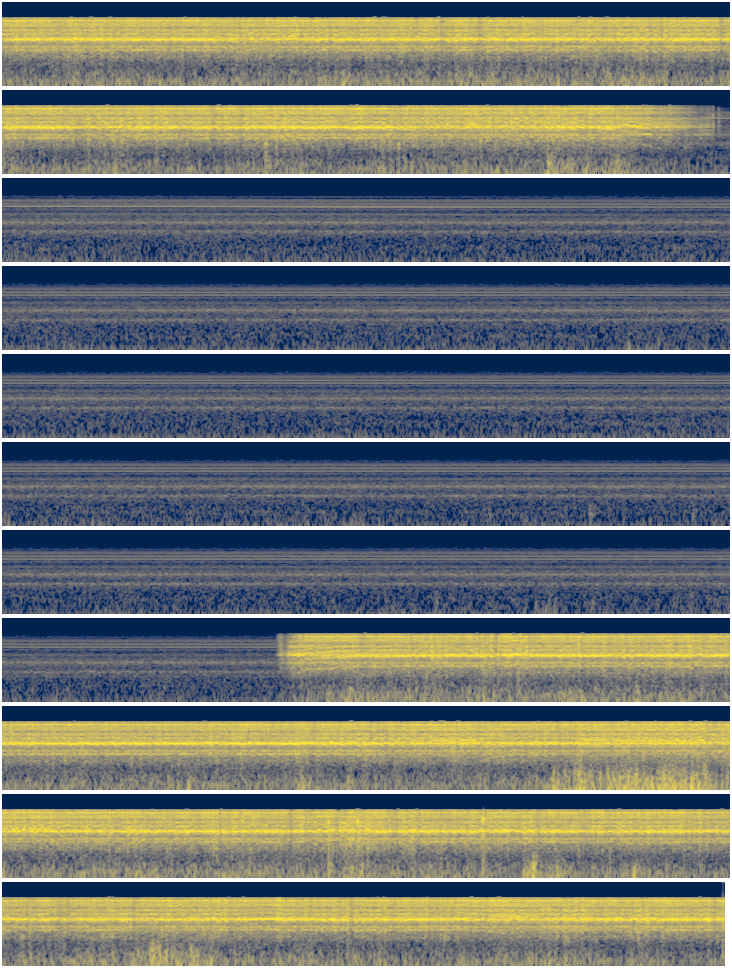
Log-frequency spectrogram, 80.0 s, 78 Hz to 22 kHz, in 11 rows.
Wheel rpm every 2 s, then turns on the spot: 230, 230, 230, 230, 230, 230, 170, 0, 0, 0, 0, 0, 0, 0, 0, 0, 0, 0, 0, 0, 0, 0, 0, 0, 0, 0, 20, 210, 230, 230, 240, 230, 210, 220, 230, 230, 240, 230, 240, 230.
none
